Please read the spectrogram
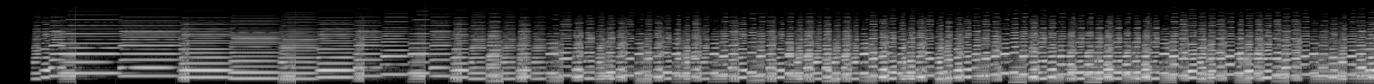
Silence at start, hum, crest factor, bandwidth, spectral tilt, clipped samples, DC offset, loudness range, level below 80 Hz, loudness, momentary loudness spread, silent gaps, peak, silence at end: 0.3 s; none; 16 dB; 15 kHz; -3.5 dB/octave; under 0.1%; under 0.1%; 3 LU; -60 dBFS; -16 LUFS; 4 LU; none; -2 dBFS; 0 s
